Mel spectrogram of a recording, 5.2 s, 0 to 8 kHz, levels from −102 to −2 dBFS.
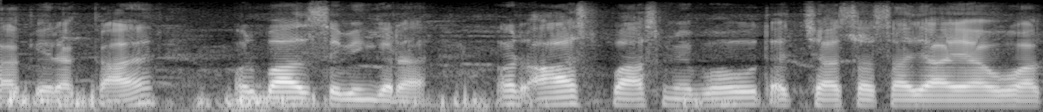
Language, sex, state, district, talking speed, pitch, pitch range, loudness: Hindi, male, Bihar, Katihar, 185 wpm, 120 Hz, 110-130 Hz, -19 LUFS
